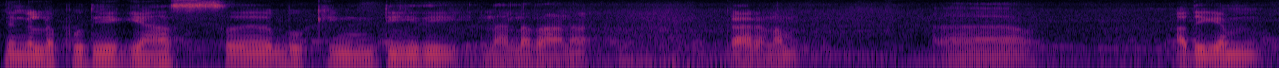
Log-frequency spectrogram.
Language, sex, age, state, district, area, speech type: Malayalam, male, 30-45, Kerala, Kollam, rural, spontaneous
